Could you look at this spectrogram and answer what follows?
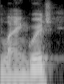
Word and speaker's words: language: be careful with language this word language is that the last sound is voiced j j language language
